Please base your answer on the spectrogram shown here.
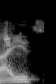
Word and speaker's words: Raíces: Ra, like the god Ra, Ses. Okay, gotcha. Raices.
